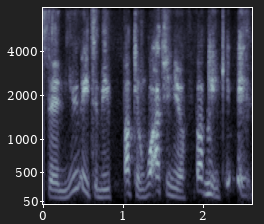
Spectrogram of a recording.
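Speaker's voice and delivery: exasperated, building to loud and high; indignant telling-off, swelling at the end; heated retelling. Retold or imitated. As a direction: let the scolding rise to a loud finish. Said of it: "didn't have to say it like that".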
